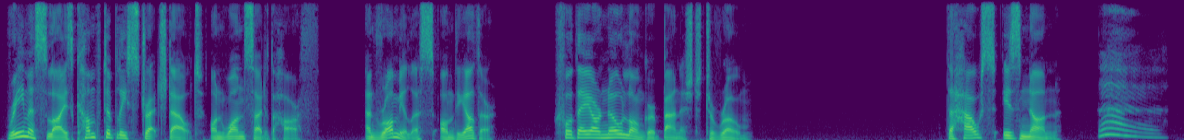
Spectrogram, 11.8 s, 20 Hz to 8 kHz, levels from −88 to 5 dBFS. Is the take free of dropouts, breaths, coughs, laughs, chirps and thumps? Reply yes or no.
no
